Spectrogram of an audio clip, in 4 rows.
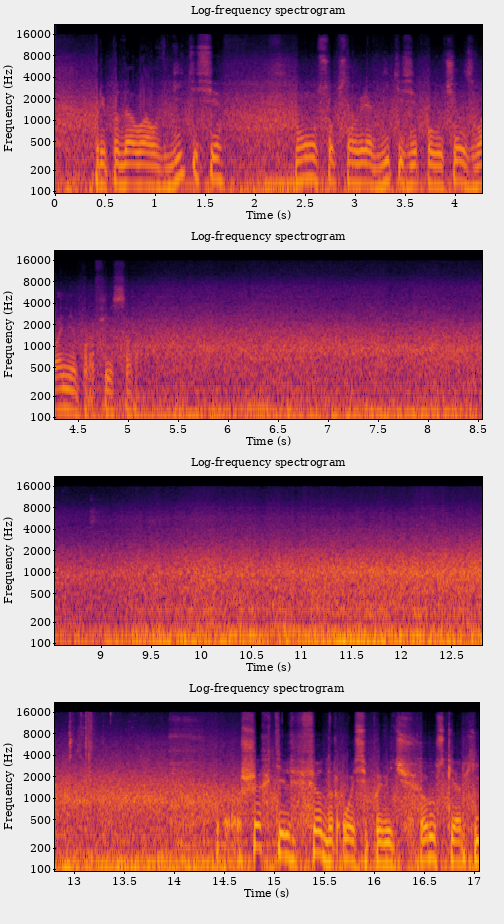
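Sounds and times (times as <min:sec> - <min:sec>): distant road traffic: 0:00.0 - 0:17.0.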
